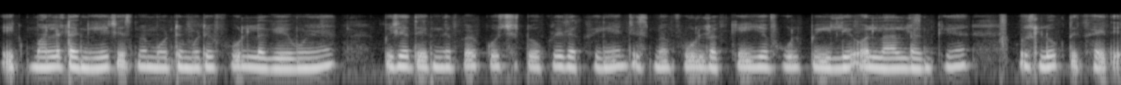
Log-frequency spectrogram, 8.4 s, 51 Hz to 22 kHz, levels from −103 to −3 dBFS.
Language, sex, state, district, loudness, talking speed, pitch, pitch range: Hindi, female, Bihar, Kishanganj, -29 LUFS, 265 wpm, 190 Hz, 185-200 Hz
